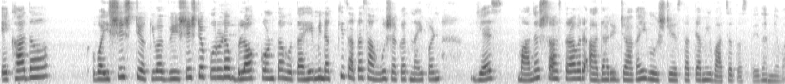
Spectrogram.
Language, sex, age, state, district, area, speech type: Marathi, female, 18-30, Maharashtra, Pune, urban, spontaneous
